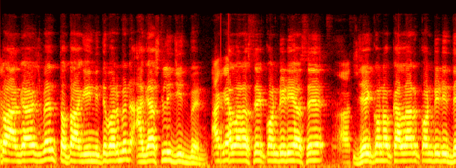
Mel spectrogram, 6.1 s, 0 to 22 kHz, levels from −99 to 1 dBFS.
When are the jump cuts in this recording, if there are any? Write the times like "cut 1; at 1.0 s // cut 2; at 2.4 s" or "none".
cut 1; at 3.0 s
